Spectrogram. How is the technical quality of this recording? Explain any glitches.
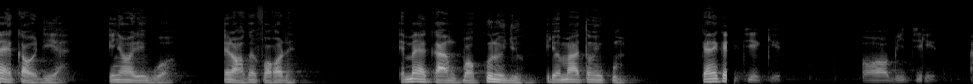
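Not great: there are two short dropouts in the compressed stream and then a clear drop in quality for the last couple of seconds.

At 5.52 s and again at 7.03 s you get compressed frames skipped. The decoder never plays some frames, either because they're missing or because it rejected them as corrupt, so the audio lurches forward. The first jump loses roughly 50 ms and the second roughly 100 ms, which fits a couple and then about four frames of around 23 ms each.

From 7.26 s to the end, it sounds like the input switched to a poorer device, likely a different mic or a headset call profile kicking in. There's an 80 ms gap of silence at the switch. After that, nothing comes through above 5.4 kHz, so the sound turns dull and boxy. The level also falls by about 10 dB, and a new noise floor appears about 30 dB below the signal.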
